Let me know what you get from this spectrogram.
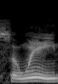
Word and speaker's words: Samhain: It's spelled S-A-M-H-A-I-N, but it's pronounced Samhain.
